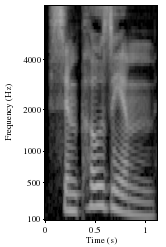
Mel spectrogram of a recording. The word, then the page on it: symposium: simpóuziəm; スィンポォズィエム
